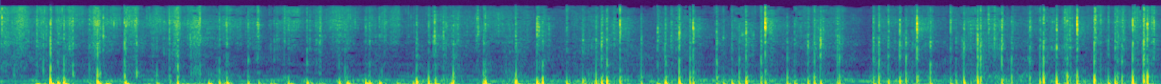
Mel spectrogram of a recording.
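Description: A handheld folding fan made of brown paper with wooden ribs is opened, closed and rubbed between the hands. It gives a dense run of crinkly paper rustles and quick tearing-like crackles over soft low thumps, with bright papery texture on top and no ringing after each sound.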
